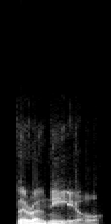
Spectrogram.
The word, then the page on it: peroneal: British English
